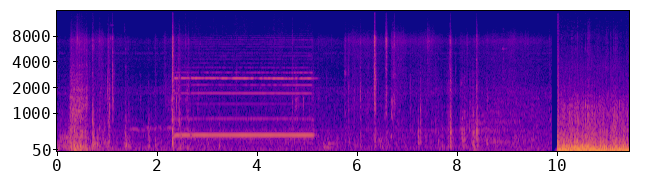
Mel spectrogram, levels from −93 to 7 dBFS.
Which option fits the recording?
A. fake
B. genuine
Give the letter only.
B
